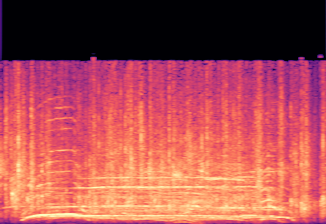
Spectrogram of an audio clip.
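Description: A live Phoenix audience, applauding to vote on who is in the right, bursts into steady, loud applause with cheering and rising whoops layered over the clapping, sustained for about four seconds before tapering slightly at the end.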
